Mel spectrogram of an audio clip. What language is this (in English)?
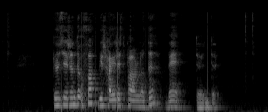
Turkish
